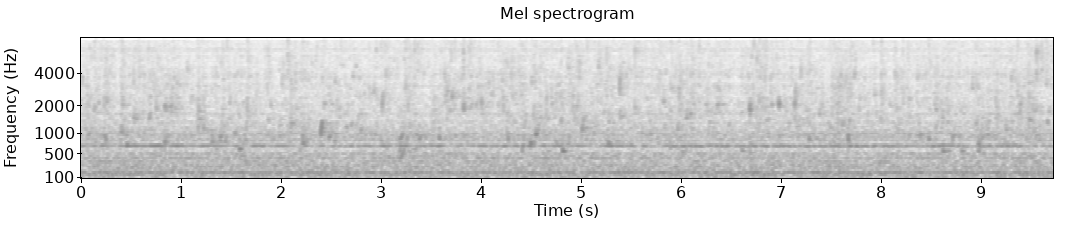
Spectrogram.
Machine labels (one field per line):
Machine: pump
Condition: normal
